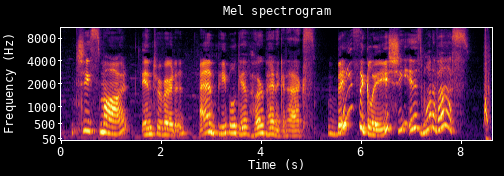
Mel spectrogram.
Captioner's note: none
